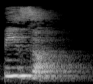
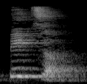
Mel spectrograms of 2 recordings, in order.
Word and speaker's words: pizza: वो इसे कहते हैं पिज्जा। इट्स नॉट पिज्जा, it's wrong pronunciation. Never say पिज्जा, पिज्जा is wrong word. Its right pronunciation is pizza. हल्का सा टी का साउंड बीच में आएगा, लेकिन जब आप इसे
